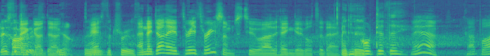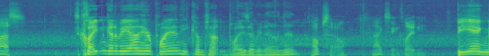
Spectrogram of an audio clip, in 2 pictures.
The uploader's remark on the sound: Live from the TMA Hit & Giggle. Action on the short game area.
